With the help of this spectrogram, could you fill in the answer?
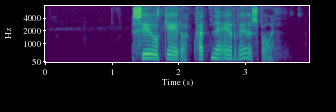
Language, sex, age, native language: Icelandic, female, 50-59, Icelandic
